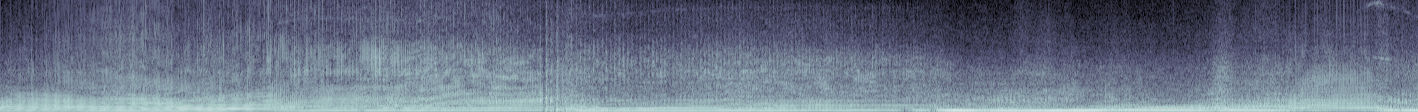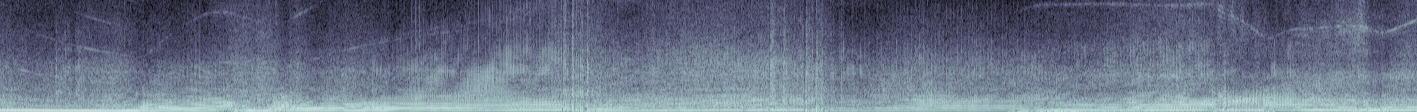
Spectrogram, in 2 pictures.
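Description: A race car engine roars loudly, rising and dropping in pitch as it shifts gears.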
